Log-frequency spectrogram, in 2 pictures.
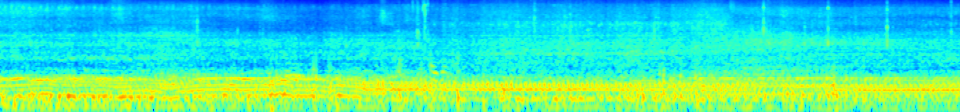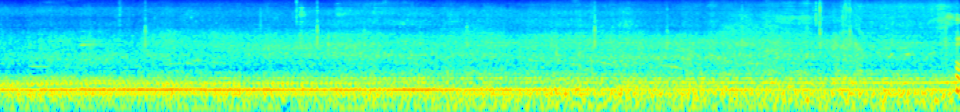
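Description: Steady car engine and road noise from a line of cars driving past on a road.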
